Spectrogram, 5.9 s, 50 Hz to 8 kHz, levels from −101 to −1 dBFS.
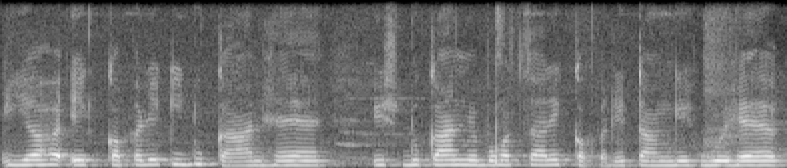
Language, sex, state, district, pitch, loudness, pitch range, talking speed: Hindi, female, Bihar, Gaya, 225 Hz, -17 LUFS, 210-230 Hz, 150 wpm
